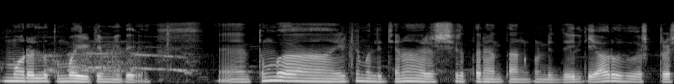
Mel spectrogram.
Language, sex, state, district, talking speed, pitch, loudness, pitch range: Kannada, male, Karnataka, Gulbarga, 180 wpm, 130 Hz, -17 LUFS, 120-150 Hz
